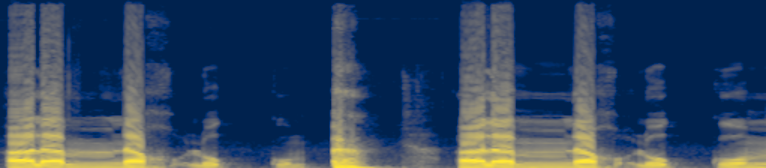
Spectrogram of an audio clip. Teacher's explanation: membaca aklamlukum ini ada dua ada dua pendapat yang pertama dengan Idgham Kamil ya memasukkan langsung huruf Kaf kepada huruf kafnya secara utuh dan yang kedua masih menyesaikan yaitu idgham naqisnya ahah tapi kami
